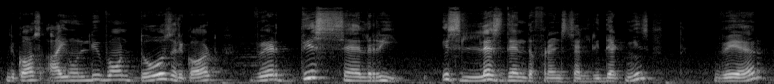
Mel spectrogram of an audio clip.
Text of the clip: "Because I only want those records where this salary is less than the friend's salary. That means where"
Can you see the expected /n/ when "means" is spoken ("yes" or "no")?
yes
